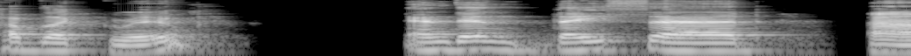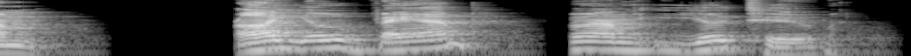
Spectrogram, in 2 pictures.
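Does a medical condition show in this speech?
Yes: cerebral palsy; affects balance and hand-eye coordination.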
